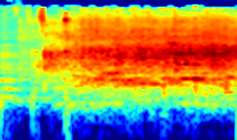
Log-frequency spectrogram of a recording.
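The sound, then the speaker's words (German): A church crowd breaks into applause for Tobi Bolliger, who made the slides for the sermon. Many hands clap in a dense, steady wash that swells slightly after the first half-second and holds at a moderate level to the end. “Und gebt doch dem Tobi Bolliger äh, Applaus.”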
